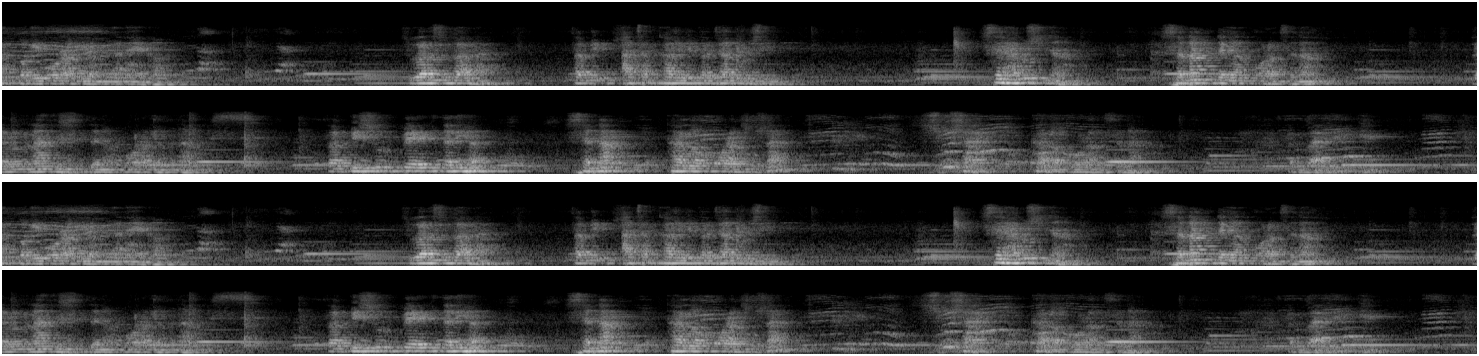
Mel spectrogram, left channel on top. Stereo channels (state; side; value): identical; both; correlation 1.00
